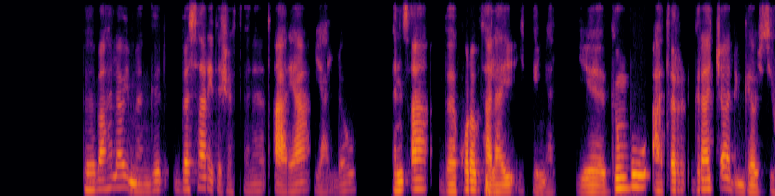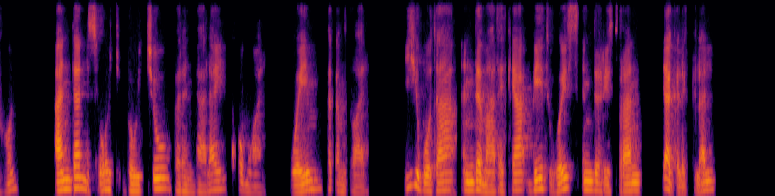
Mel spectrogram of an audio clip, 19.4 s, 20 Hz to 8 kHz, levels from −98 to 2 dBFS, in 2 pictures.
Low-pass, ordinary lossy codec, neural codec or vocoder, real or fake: 7.2 kHz; Opus, 24 kbps; none; real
